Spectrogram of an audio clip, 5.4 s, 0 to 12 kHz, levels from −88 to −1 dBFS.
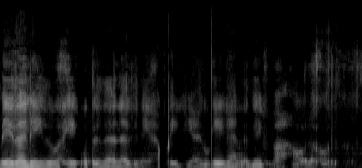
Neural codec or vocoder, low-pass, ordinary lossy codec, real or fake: codec, 24 kHz, 0.9 kbps, WavTokenizer, small release; none; none; fake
